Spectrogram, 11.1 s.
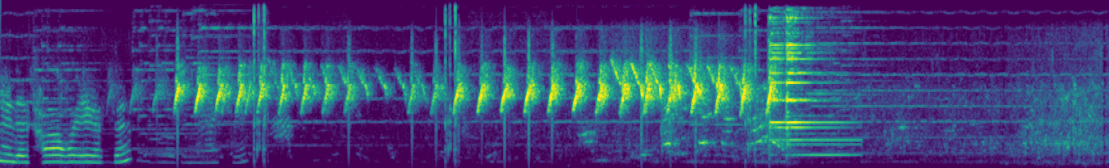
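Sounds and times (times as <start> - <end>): small bird chirping: 1.0 - 8.6
click: 2.5 - 2.8, 4.4 - 4.6, 7.4 - 7.7
bell-like ding: 7.5 - 8.6.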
